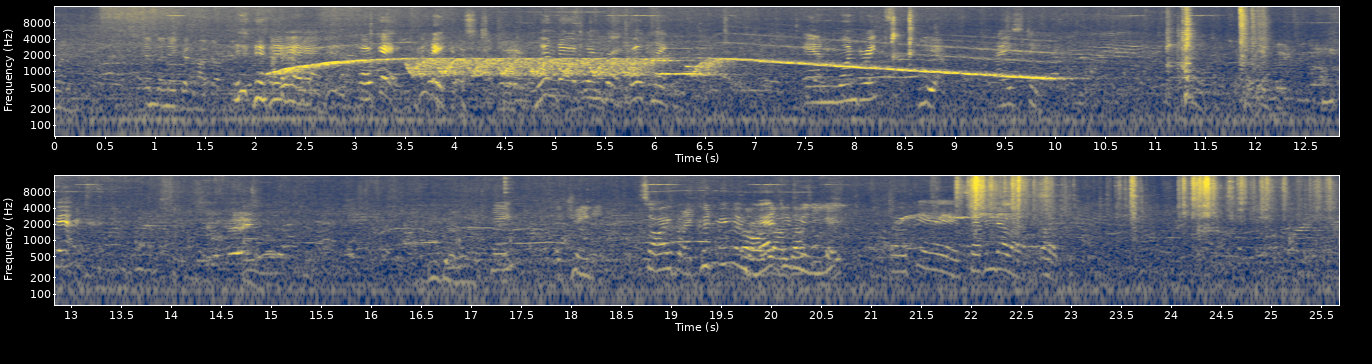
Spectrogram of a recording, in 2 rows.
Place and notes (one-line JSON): {"title": "neoscenes: parade from hot dog stand", "latitude": "34.54", "longitude": "-112.47", "altitude": "1626", "timezone": "Europe/Berlin"}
